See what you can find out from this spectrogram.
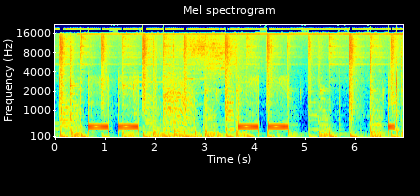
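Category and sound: signal or alarm, telephone keypad dialing tones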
